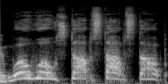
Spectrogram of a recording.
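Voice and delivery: high, frantic cries to stop; a beaten man yelping for it to stop; panicked plea. Retold or imitated. Opponent pleading after one punch, high and frantic.

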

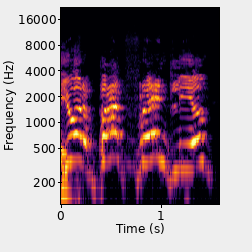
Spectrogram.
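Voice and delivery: high, loud and slow; hammed-up boss shout; mock shout. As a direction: yell it at the employee. Improv quarrel shouting.

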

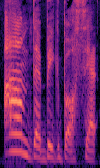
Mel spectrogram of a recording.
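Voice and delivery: loud, slow, chest-thumping brag in English; mock chef boasting. The chef beating his chest at the hotel guests, loud slow mock boast. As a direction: puff up like a pompous Italian chef claiming he's boss. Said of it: "Då slår han kocken sig på bröstet så här".

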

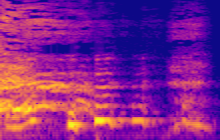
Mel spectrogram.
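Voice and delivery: high, loud delighted laugh; burst of laughter. Real, not acted. Host laughing with the cake maker over chocolate. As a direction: let out a bright laugh.

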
